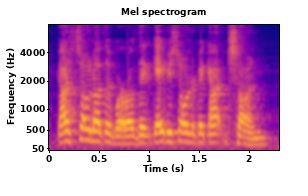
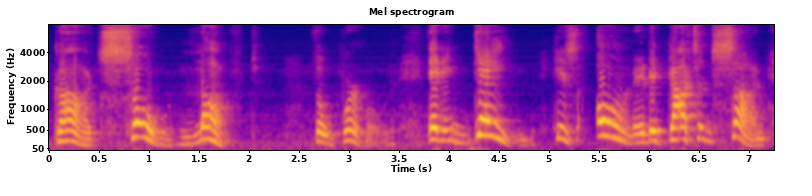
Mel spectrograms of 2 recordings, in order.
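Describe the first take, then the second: First: Quick, offhand reading, no feeling; rushed, matter-of-fact recital; just reading it off. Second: Very slow, drawn out, rising pleading; slow preacher's plea, pitch climbing toward Son; emotional appeal. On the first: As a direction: rattle it off like a routine verse. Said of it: "Most Christians just read that". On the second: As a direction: linger on each word as a heartfelt plea. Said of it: "No, an emotional appeal". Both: Shown as a demonstration.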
